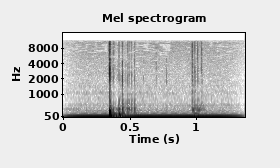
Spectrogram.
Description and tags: Water On Paper 11
Drops on paper.
water, paper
